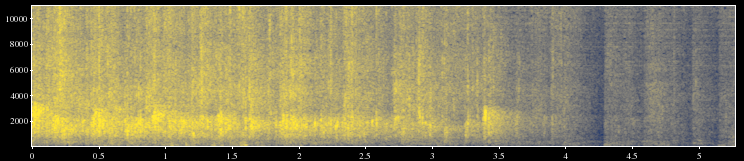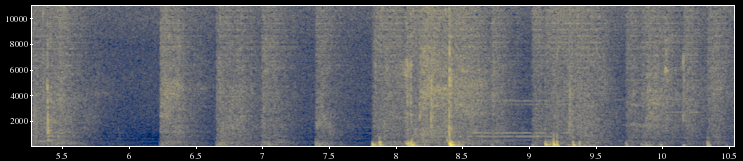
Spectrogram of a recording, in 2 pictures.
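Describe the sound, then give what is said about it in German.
Audience applauding guests taking their seats on stage: loud, dense clapping that dies away after a few seconds into scattered individual claps and soft knocks. “Und ihr dürft ihnen gerne mal einen Applaus geben für den Mut und ihre Bereitschaft, uns heute zu erzählen.”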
